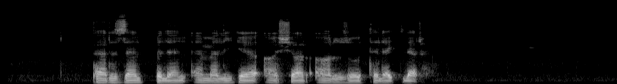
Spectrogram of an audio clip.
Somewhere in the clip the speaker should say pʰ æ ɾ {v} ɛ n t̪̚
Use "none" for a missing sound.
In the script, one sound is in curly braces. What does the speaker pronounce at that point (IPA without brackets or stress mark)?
z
